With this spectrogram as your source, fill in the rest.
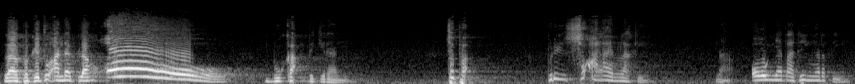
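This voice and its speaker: Male pastor, lively sermon delivery, long hall reverb. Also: high-pitched, moderate pace, pauses often. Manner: animated preacher with sudden exclaimed cries.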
